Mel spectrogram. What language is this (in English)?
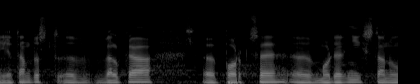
Czech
